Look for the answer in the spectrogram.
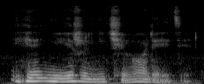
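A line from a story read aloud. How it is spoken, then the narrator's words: Soft. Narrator (Russian): мягко сказала она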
